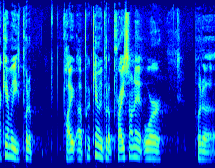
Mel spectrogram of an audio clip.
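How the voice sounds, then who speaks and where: A fairly high-pitched man with an American accent and vocal fry, talking at a fairly quick pace with ordinary pitch variation and long, frequent pauses. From New York. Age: 20s. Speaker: musician. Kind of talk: interview.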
